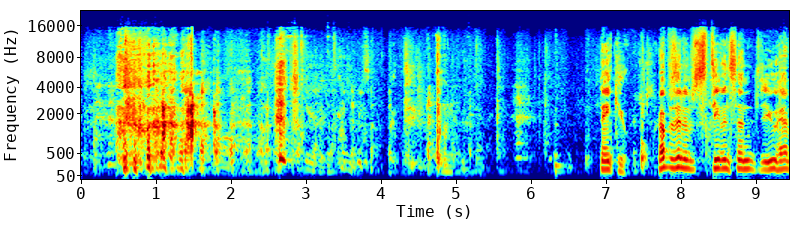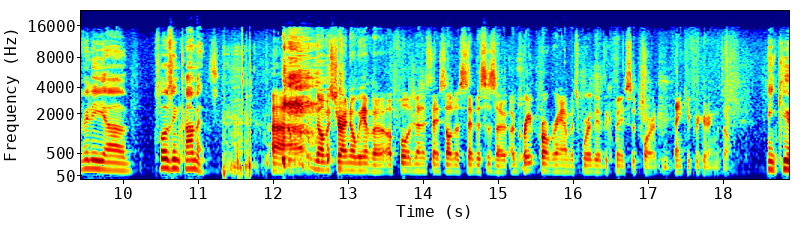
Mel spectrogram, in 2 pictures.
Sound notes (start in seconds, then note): 12.0 laughing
